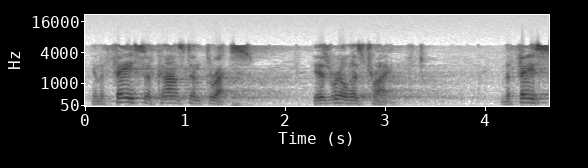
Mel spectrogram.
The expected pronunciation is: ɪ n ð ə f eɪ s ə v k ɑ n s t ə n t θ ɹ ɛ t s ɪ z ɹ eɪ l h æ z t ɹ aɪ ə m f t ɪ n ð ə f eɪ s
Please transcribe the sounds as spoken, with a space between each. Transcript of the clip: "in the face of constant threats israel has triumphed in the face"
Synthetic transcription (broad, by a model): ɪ n ð ə f eɪ s ə v k ɑ n s t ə n θ ɹ ɛ t s ɪ z ɹ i l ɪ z t ɹ aɪ ə m f t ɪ n ð ə f eɪ s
